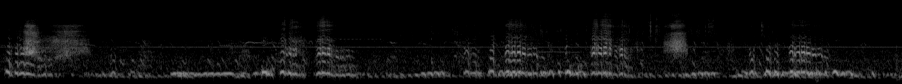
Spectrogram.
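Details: Black grouse lekking on a morning in the Cairngorms National Park, displaying, calling and fighting: a steady low bubbling coo runs throughout, broken by several sharp hissing sneezes and short higher rasping notes.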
